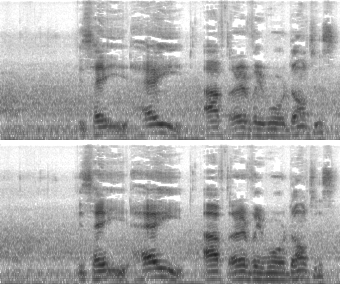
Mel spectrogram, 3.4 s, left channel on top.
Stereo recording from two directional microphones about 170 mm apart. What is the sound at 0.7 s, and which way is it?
Speech, 65° right (ahead or behind).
